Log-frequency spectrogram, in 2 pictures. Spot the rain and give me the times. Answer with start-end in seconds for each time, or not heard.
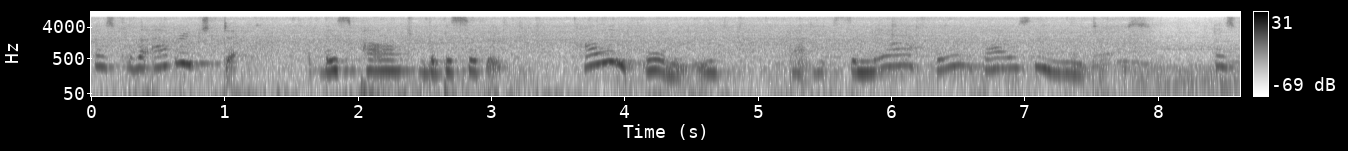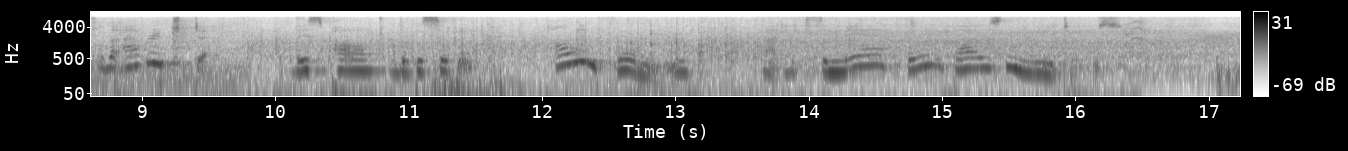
0.0-17.1.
